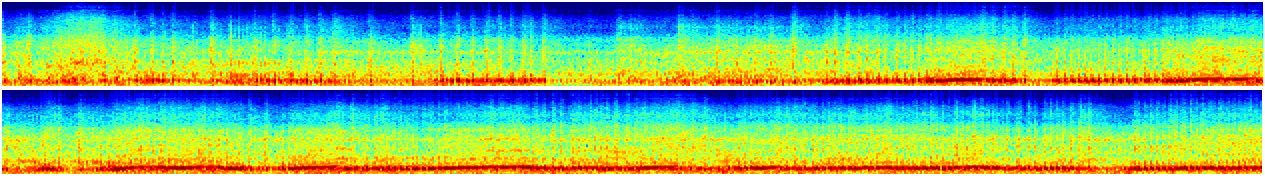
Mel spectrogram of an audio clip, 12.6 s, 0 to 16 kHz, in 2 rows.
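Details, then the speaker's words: Dirt bike in a muddy race, recently fitted with a 40 pilot jet and stock 450 main jet, rider planning to change jetting: engine pulls unevenly with brief drops and stumbles, cutting out at mid-throttle, worsening through the day. "Kind of hear the bike cutting out right there at like mid-throttle, and that just got so much progressively worse throughout the day."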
